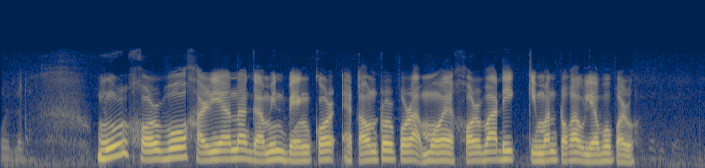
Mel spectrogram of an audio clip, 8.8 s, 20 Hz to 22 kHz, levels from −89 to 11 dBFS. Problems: background sounds at intervals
